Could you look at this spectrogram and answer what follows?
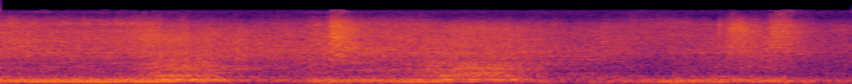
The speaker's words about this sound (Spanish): temo que mi auto tenga algo serio. Ha comenzado a hacer un ruido extraño.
